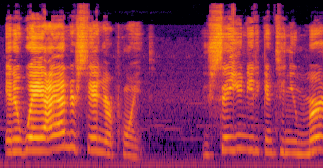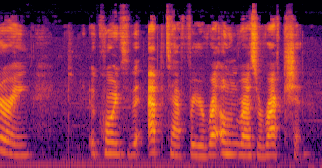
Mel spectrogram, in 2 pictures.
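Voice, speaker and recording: An indignant young man voiced by a woman argues with stubborn, righteous emphasis. The voice is high and forceful, in the dramatic manner of a visual novel confrontation. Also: fast talker, soft background music. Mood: stern reproach.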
